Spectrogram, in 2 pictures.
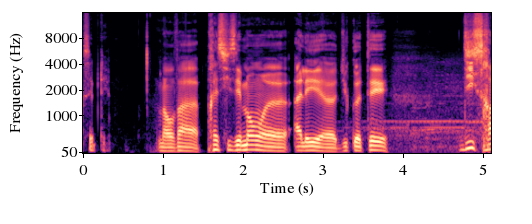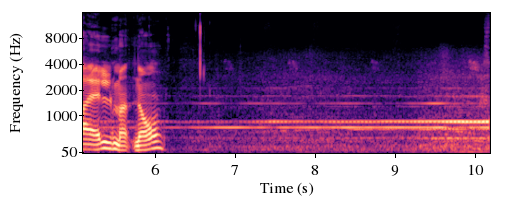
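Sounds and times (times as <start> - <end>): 
speech: 0.0 - 6.2
commemoration siren wailing: 2.7 - 10.1.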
